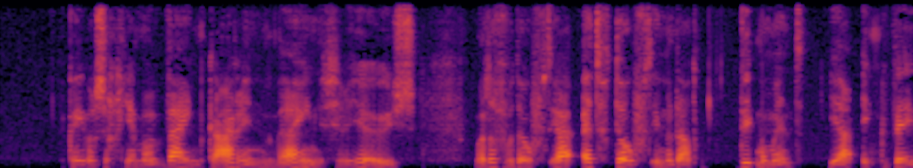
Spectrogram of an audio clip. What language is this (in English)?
Dutch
